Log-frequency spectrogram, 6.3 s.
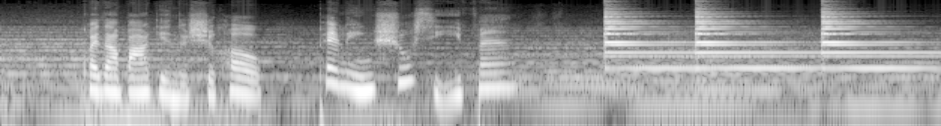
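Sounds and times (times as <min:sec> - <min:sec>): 
speech: 0:00.6 - 0:03.6
bell ringing: 0:04.0 - 0:06.2.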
